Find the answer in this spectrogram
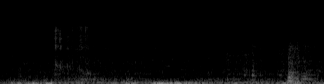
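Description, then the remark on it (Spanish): Two short, crisp crunches of biting into a fried morocho corn empanada at the restaurant of Hotel Reina Isabel on Avenida Amazonas, fairly quiet, spaced a couple of seconds apart over a steady low background rumble. “O sea, me confirma la producción si se escucha el crunch ahí.”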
